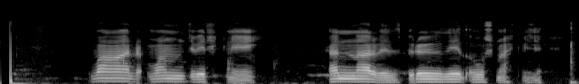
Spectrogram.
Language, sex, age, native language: Icelandic, male, 14, Icelandic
